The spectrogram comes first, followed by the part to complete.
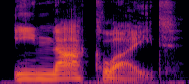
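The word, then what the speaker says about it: Enoch Light: Enochite.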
